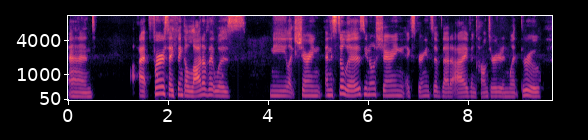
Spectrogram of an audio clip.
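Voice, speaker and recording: A woman's fairly low voice at a fairly slow pace, dry and close with no echo, on a very clean recording with a silent background. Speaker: wrestling coach. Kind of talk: interview. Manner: quiet.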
